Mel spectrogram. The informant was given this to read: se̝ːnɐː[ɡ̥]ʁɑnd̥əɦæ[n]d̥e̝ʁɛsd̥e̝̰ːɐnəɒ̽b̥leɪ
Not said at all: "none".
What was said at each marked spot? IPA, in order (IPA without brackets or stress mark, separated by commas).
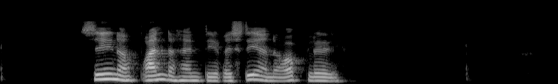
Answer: b̥, n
